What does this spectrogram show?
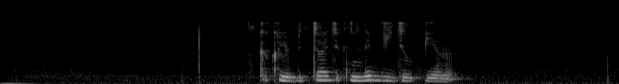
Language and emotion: Russian, angry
